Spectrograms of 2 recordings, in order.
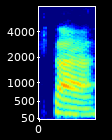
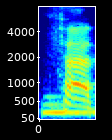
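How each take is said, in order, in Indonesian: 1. Huruf ini dihembuskan lembut tanpa tekanan. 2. Huruf ini ditekan keras ke gigi. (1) "tidak boleh ada tekanan" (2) "jangan sad"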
